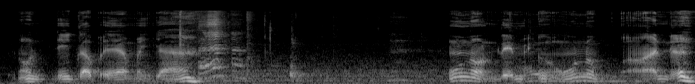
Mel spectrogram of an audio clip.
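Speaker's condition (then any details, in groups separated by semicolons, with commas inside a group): Cerebral palsy; speech affected by condition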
